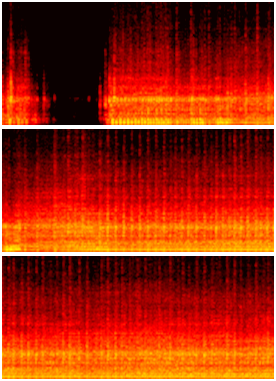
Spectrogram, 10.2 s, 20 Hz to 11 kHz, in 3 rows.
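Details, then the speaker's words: Suzuki RM125 two-stroke, first start after complete engine rebuild, started cold, carb air screw at factory setting: crisp even crackle at slightly high idle without misses or rattles; normal idle. "oh all wow perfect it's perfect um yeah that's pretty good um i don't need just to do a little bit it's a little bit high but that's good enough for me"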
